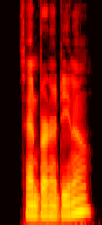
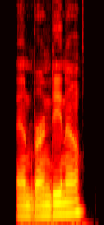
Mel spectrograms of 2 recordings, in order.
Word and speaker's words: San Bernardino: San Bernardino? San Bernardino, if you're being quick about it.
